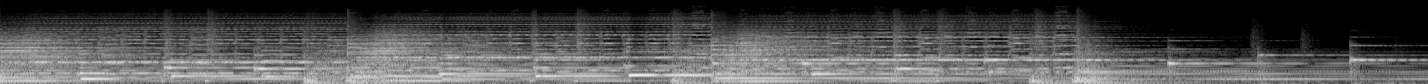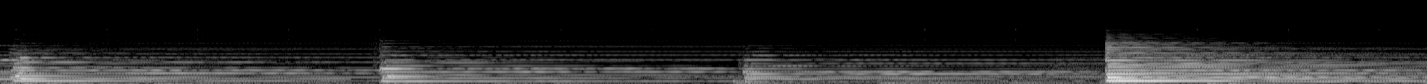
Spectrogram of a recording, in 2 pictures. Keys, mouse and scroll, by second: 2.2 ctrl+space, 10.9 ctrl+space, 11.7 space, 25.3 click.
